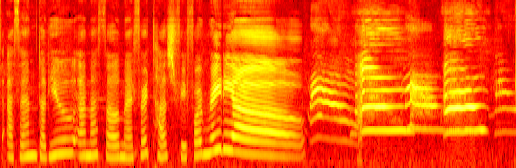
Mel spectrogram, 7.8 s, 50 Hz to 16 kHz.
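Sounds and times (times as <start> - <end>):
speech: 0.0 - 4.8
person imitating cat meows: 4.6 - 7.7.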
